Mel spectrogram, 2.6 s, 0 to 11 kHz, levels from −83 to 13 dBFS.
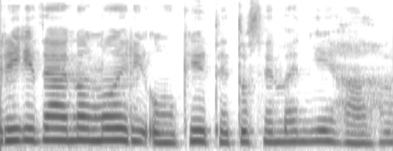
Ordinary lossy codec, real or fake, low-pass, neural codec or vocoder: none; fake; none; autoencoder, 22.05 kHz, a latent of 192 numbers a frame, VITS, trained on one speaker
